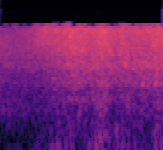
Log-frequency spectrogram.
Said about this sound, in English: Waves lap languorously against the shore on Ometepe Island in the middle of Lake Nicaragua.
